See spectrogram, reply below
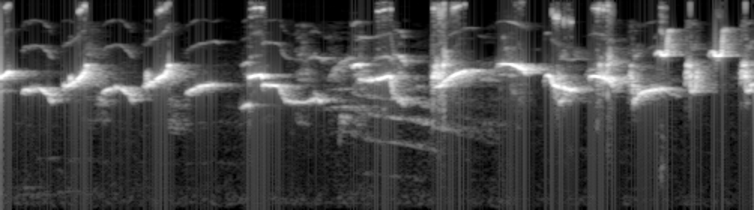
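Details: Kacer, the Oriental magpie-robin, singing in a daily mastering recording meant to train other birds: bright whistled and chattering phrases, some downward slurs and sharp accents, delivered in bursts with brief dips between them.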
